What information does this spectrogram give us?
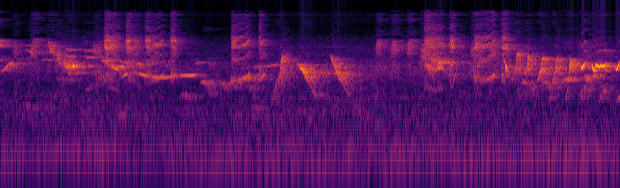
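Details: Singing oriental magpie-robin running through learned material: quick chirps, steep up-and-down whistled sweeps and rapid clicking bursts, fairly clean with faint low hum.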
